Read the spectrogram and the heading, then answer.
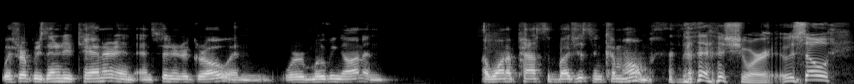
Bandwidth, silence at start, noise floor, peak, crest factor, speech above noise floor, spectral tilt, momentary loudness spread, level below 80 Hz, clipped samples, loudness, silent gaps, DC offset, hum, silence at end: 7.6 kHz; 0.05 s; -70 dBFS; -2 dBFS; 14 dB; 54 dB; -5.5 dB/octave; 6 LU; -50 dBFS; under 0.1%; -17 LUFS; none; under 0.1%; none; 0.15 s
